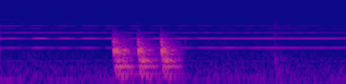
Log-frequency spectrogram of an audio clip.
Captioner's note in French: toc toc toc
